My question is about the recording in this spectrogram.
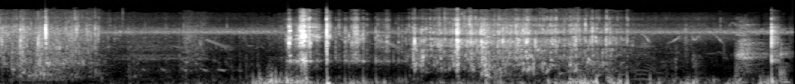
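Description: A hooked bass splashing and thrashing at the water's surface beside the boat, in irregular bursts of splashing that grow louder about two seconds in, over a heavy low rumble.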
